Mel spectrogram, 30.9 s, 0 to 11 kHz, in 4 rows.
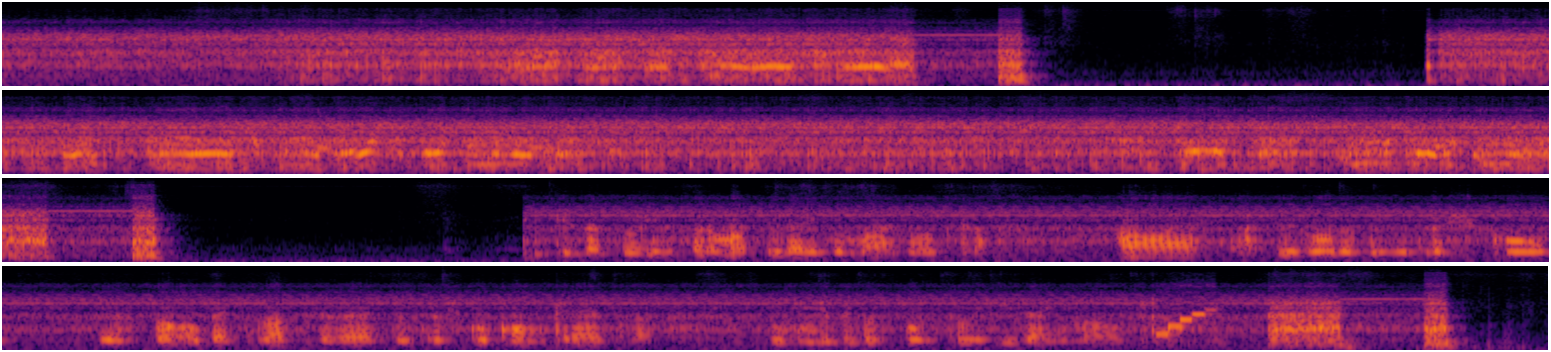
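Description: K-PO DX 5000 CB radio receiving voice transmissions on channel 28 FM: thin, hissy speech from its speaker. It comes in three overs, and the squelch shuts the radio abruptly with a short click after each one, leaving about two seconds of silence between them.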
